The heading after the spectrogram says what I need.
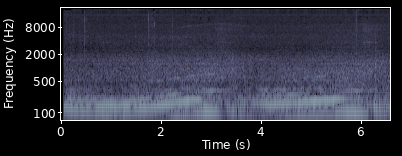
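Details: Mitsubishi Evo X driving with a low whine from the front end, rising and falling with road speed. Whines only under load, loudest on light load around 45 mph; transmission or transfer case suspected, unconfirmed.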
